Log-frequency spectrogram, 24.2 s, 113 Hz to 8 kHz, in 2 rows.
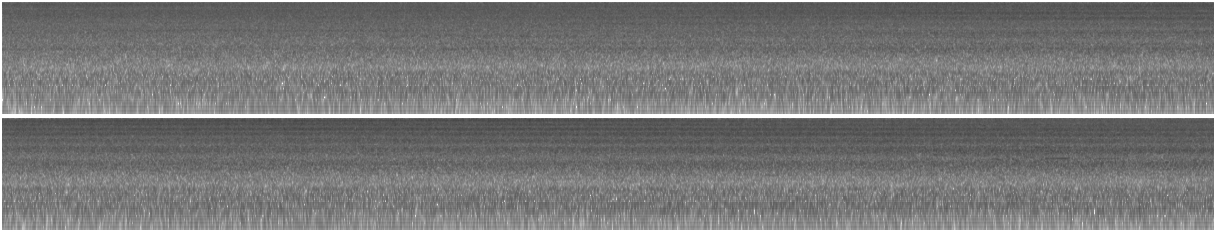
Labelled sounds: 21.9	23.0	killer whale, Bigg's (transient), 1.2 to 2.4 kHz

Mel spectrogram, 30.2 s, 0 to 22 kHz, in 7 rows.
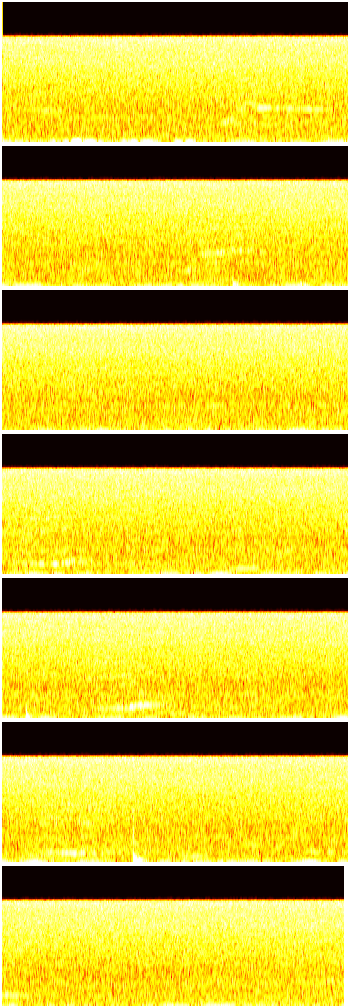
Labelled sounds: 3.1	4.0	humpback whale, 0.80 to 1.1 kHz
6.8	7.2	humpback whale, 0.83 to 1.0 kHz

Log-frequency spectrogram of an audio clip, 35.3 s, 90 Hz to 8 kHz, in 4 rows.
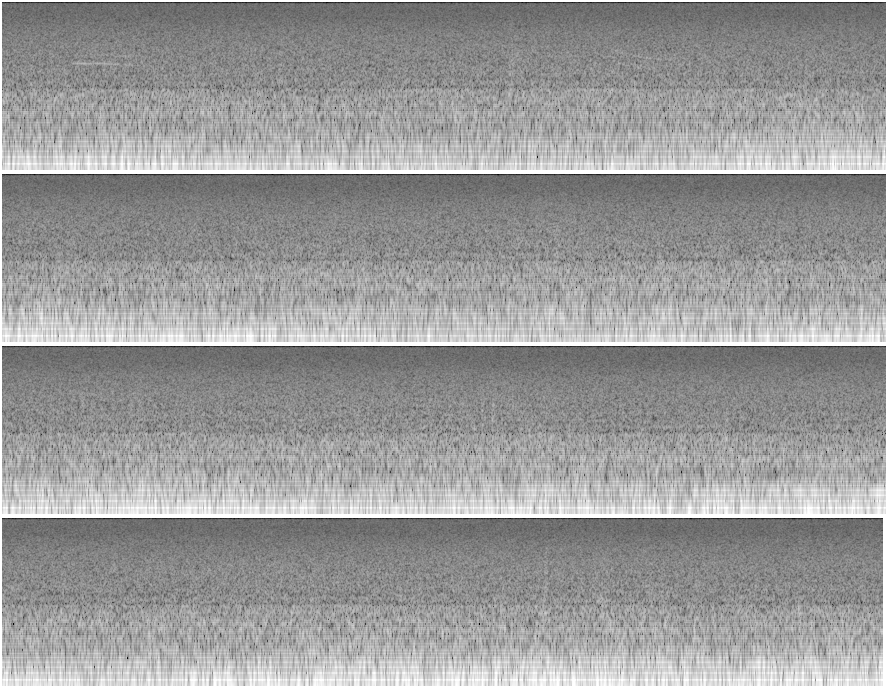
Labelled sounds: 0.7	1.2	killer whale, Bigg's (transient), 1.5 to 1.6 kHz

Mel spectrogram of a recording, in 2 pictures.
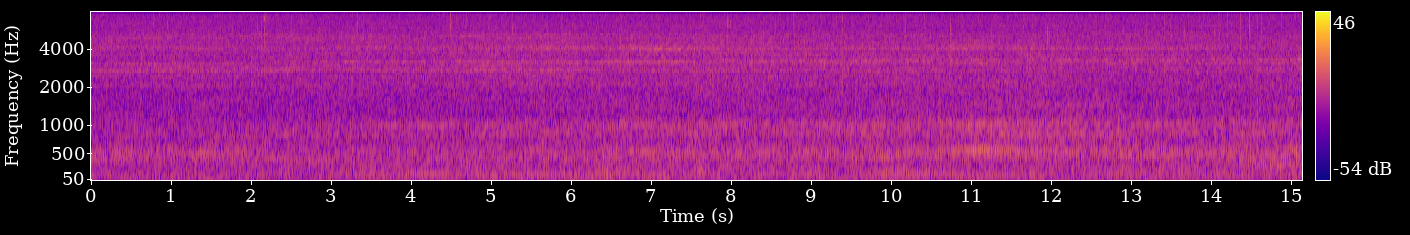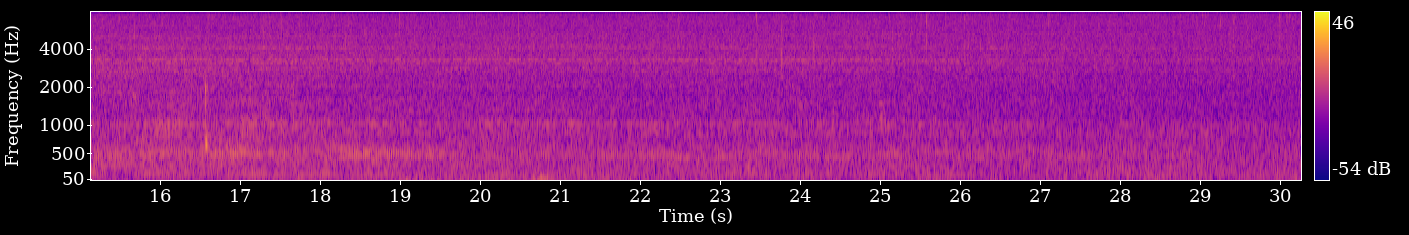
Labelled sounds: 2.7	3.0	vessel noise, 3.1 to 3.2 kHz

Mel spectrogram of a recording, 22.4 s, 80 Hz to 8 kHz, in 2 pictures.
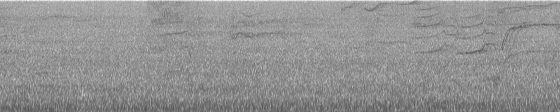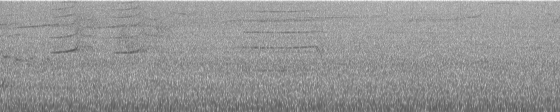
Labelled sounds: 4.5	5.7	killer whale, southern resident, 3.0 to 5.5 kHz
13.3	14.6	killer whale, southern resident, 2.1 to 7.6 kHz

